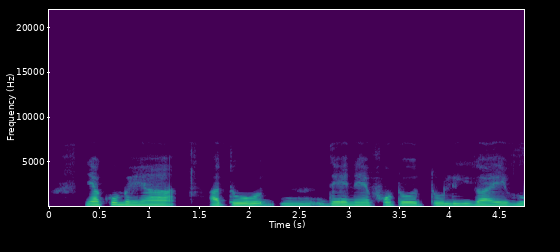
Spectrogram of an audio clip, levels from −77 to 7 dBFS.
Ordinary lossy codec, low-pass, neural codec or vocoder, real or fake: none; 7.2 kHz; vocoder, 44.1 kHz, 128 mel bands, Pupu-Vocoder; fake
